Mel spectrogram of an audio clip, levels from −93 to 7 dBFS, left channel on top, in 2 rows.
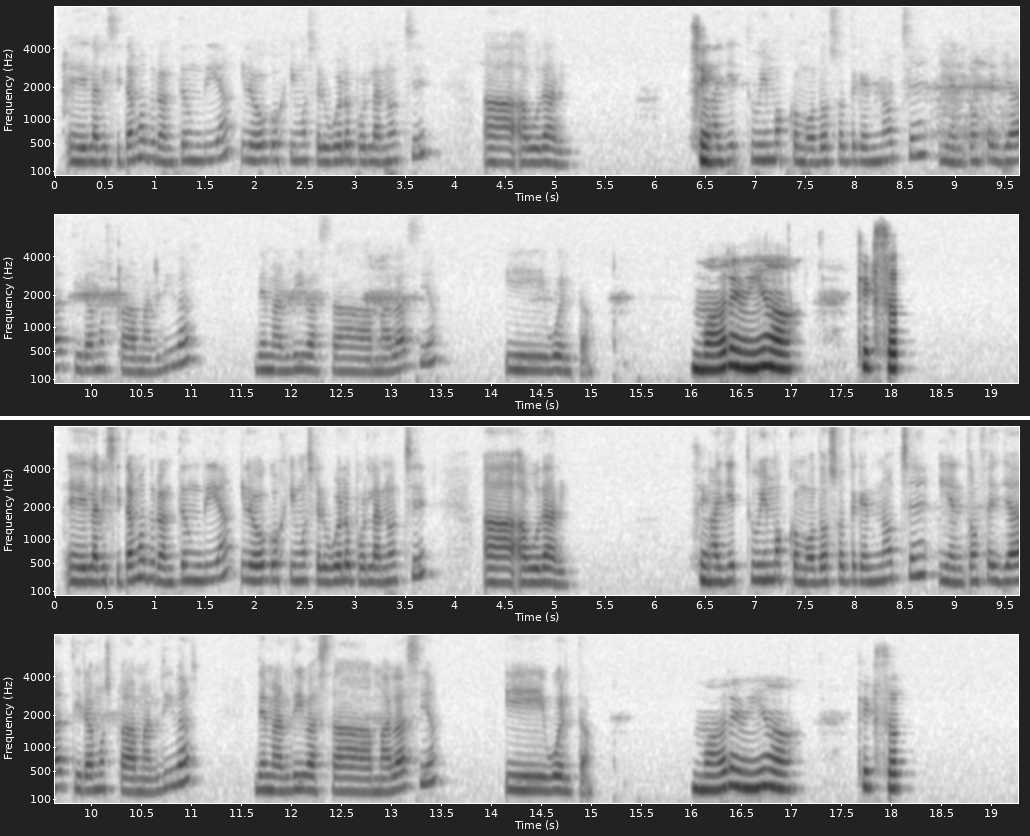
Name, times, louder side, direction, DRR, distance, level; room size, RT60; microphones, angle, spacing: voice 1, 0.1-3.7 4.3-5.1 6.5-11.1 11.6-13.5 14.1-15.0, right 5 dB, 85° right, 0.5 m, -31 dB
voice 2, 16.0-17.1 17.7-18.1, left 7 dB, 80° left, 0.3 m, -18 dB
7.7 x 6.8 x 3.5 m
head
